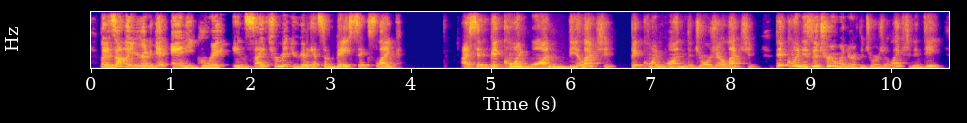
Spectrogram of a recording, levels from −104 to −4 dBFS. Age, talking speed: 30-49, 230 wpm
